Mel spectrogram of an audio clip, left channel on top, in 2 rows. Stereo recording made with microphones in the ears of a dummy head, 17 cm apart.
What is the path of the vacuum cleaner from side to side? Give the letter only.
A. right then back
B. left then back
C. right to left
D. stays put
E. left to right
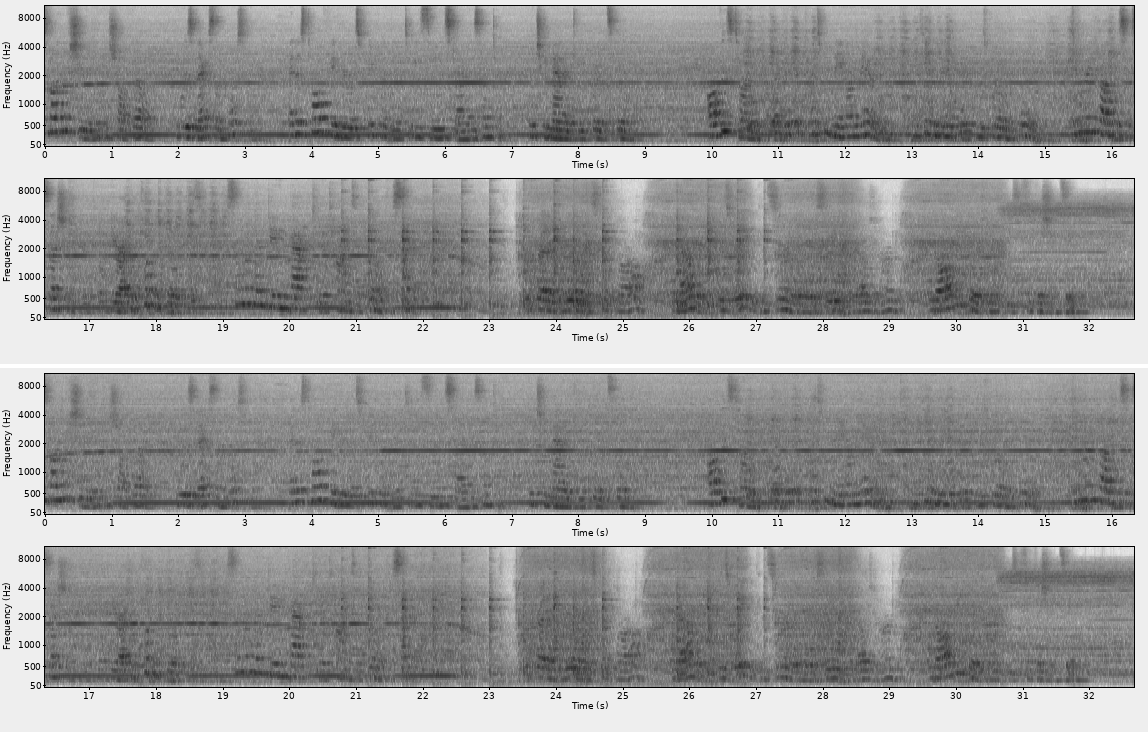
D.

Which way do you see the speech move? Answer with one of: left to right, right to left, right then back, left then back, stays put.
left to right.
